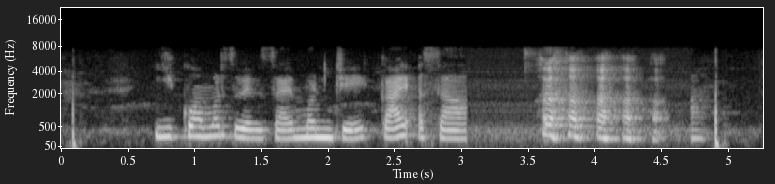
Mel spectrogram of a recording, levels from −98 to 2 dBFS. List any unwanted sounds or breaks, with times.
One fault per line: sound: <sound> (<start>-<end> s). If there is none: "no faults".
sound: laugh (3.5-4.6 s)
